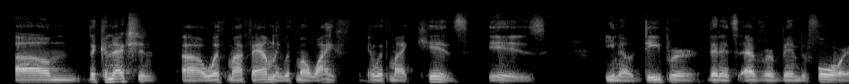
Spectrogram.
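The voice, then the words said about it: Speaks with a twang. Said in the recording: “you'll hear more, probably more of a twang than you ever heard before, because I'm no longer trying to hide how I speak. I have a bit of a twang”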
